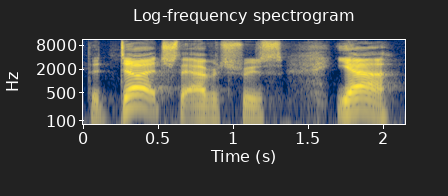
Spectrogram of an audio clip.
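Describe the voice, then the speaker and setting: A man's voice: medium pitch, lively intonation, moderate pace, fairly bright tone. A man in his twenties chatting casually while playing a game, rambling, swearing freely and joking about himself. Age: 20s. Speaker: streamer.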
